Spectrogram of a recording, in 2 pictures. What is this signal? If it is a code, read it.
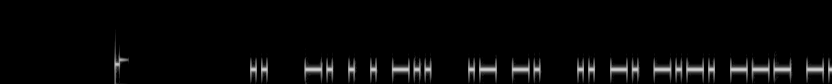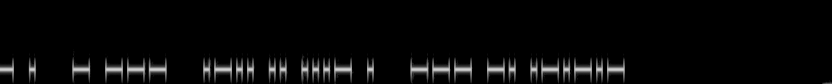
Morse code, heard as a keyed tone, about 22 wpm, 700 Hz. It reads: I NEED AN INCOME TO LIVE ON.
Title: Sentences from Top 1000 Words - Review Part 5 - 22wpm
